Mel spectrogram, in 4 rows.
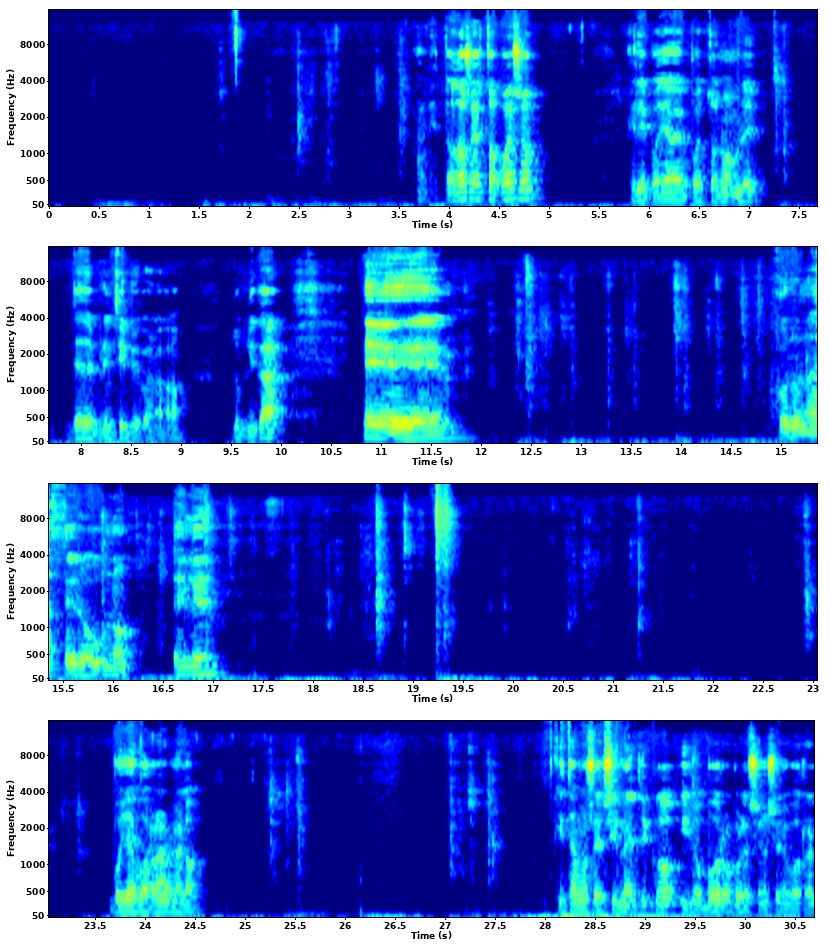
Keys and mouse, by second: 0.5 g, 1.1 click, 1.5 z, 1.9-5.4 middle drag, 2.6 z, 4.1 z, 5.4 right click, 7.3 F2, 20.4 right click, 21.2 F2, 24.0 shift+right click, 24.4 shift+right click, 24.8 shift+right click, 25.1 shift+right click, 25.4 x, 28.5 click, 29.4 x.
